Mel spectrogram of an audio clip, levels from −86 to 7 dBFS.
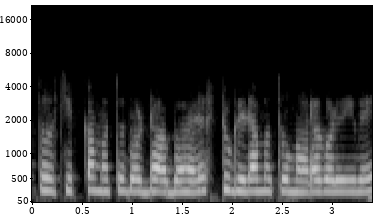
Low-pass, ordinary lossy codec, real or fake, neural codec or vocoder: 5.4 kHz; none; fake; codec, 16 kHz, 2 kbps, X-Codec, HuBERT features, trained on general audio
